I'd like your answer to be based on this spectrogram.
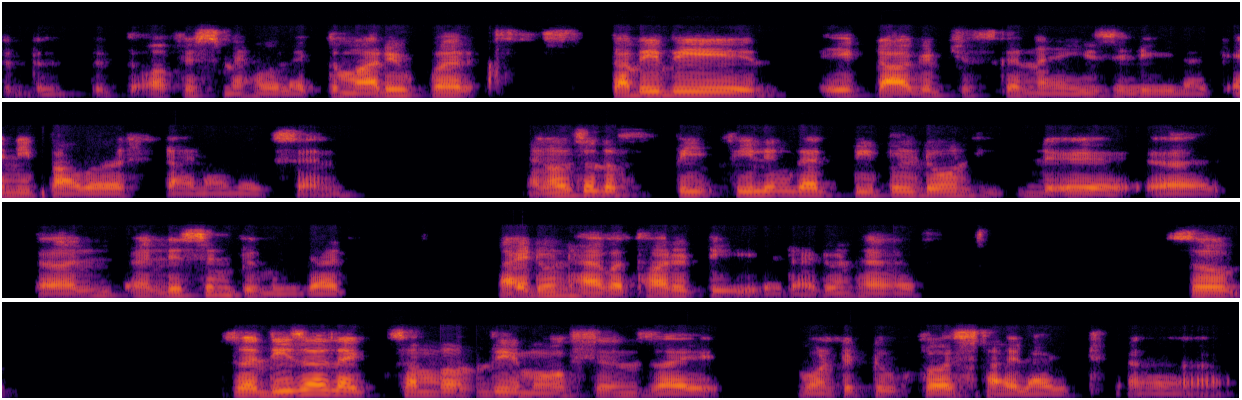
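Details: Stuttering in an adult man who has stammered since childhood; he calls it minor and says he can often hide it; speaking Hindi.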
